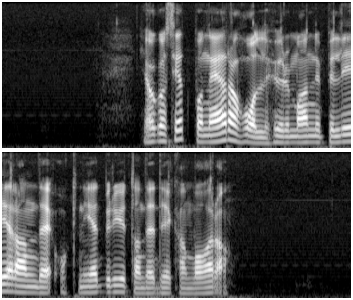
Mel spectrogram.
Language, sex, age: Swedish, male, 49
